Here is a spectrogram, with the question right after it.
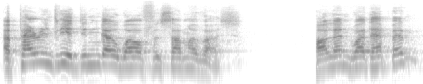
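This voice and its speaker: A man preaches in church in a playful, storytelling way, often stopping to ask for an amen. His voice sits a bit higher than most men's. He jokes with the crowd between scripture readings. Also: lively intonation, normal speed, background noise. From South Africa. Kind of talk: sermon.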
